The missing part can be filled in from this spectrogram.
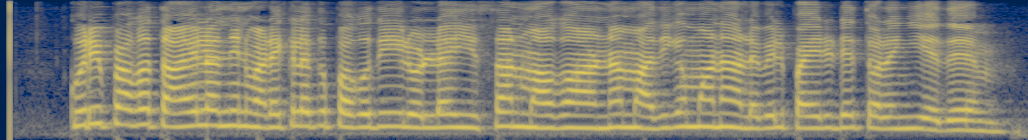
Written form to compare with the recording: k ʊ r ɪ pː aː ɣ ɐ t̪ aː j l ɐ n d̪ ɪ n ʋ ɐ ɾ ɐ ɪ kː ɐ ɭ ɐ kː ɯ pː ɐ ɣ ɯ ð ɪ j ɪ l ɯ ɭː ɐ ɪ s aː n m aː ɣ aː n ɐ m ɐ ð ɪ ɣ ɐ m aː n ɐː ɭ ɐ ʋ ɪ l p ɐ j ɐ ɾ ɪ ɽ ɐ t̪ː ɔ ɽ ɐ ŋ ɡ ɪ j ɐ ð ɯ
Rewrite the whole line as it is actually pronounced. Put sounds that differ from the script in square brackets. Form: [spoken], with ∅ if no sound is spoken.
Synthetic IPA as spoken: k ʊ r ɪ pː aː ɣ ɐ t̪ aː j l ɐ n d̪ ɪ n ʋ ɐ [ɽ] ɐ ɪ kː ɐ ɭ ɐ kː ɯ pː ɐ ɣ ɯ ð ɪ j ɪ l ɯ ɭː ɐ ɪ s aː n m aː ɣ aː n ɐ m ɐ ð ɪ ɣ ɐ m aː n ɐː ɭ ɐ ʋ ɪ l p ɐ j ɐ ɾ ɪ ɽ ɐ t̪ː ɔ ɽ ɐ ŋ ɡ ɪ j ɐ ð ɯ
